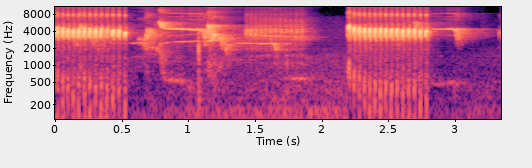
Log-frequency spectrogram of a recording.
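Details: Two clipped, very high buzzy trills from a female scarlet-backed flowerpecker, each about half a second, with softer wavering notes in the gap between them.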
